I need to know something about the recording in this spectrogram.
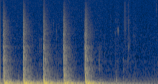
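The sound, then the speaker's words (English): Five firm, evenly spaced knocks on a house door, loud with a solid low thud, followed by a brief quiet tail with no voices. “Let's knock on the door.”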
